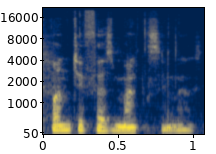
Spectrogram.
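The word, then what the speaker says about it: Pontifex Maximus: Is that pronounced properly? It's Pontifice Maximus.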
